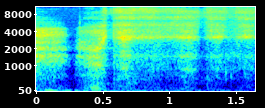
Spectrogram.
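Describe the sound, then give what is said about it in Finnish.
A person softly imitates how they snore when sleeping, with a short run of breathy, nasal snorts and gasps, fairly quiet, with no speech alongside. “Kun mä nukun, se kuulostaa tältä.”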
